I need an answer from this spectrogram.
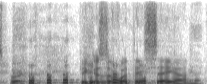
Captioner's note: laughs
